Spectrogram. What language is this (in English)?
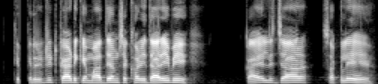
Magahi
